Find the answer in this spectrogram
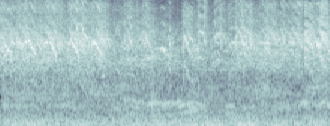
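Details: Rose-ringed parakeet sounds used to stimulate other parakeets to sing and mate: dense, harsh, high squawks and chattering overlap continuously with no clear gaps, over a steady background hiss.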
